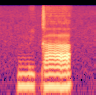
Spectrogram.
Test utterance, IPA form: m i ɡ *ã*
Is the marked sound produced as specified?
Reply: no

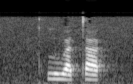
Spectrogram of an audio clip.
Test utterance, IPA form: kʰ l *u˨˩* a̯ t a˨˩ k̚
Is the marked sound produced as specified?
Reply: yes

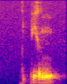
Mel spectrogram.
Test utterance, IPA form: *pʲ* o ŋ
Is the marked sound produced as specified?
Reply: yes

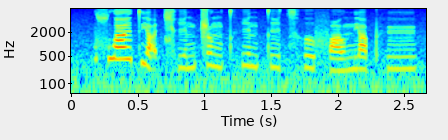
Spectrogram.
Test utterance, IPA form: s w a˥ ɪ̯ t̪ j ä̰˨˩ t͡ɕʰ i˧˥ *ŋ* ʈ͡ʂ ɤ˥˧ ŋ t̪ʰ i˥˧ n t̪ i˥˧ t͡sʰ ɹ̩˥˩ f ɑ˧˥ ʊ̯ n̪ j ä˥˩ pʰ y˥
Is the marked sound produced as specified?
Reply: no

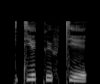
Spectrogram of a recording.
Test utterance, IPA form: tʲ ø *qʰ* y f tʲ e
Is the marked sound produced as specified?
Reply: no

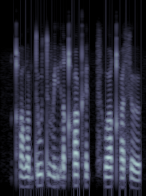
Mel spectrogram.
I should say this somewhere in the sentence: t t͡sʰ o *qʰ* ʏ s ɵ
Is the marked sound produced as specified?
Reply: yes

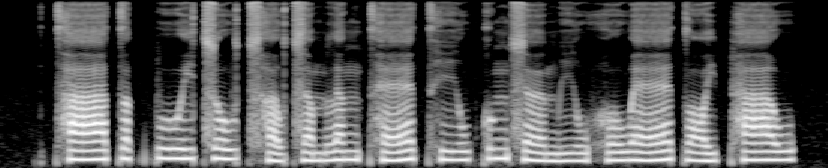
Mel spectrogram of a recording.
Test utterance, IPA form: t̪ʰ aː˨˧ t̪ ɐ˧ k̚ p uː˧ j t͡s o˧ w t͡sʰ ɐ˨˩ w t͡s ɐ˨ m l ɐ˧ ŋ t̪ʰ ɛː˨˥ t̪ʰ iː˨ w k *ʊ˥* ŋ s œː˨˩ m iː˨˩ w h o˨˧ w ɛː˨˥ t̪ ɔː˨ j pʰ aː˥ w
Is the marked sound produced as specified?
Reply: yes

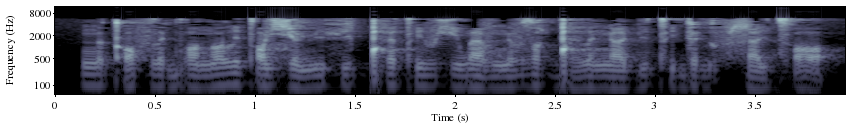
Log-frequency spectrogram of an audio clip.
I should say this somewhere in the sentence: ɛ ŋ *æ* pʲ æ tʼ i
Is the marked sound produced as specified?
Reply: yes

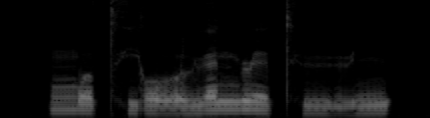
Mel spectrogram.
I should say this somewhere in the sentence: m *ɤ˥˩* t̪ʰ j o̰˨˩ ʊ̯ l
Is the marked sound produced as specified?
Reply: no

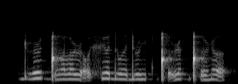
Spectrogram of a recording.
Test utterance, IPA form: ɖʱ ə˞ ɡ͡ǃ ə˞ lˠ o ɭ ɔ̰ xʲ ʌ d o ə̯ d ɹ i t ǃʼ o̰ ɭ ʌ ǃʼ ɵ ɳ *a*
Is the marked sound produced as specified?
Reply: no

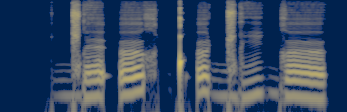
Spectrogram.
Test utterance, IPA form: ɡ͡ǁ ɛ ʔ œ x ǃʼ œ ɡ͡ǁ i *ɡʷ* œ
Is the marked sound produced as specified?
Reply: no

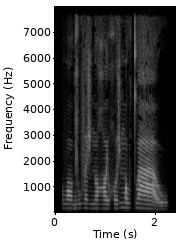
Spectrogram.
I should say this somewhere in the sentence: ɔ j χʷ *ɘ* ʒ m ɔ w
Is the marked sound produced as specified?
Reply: yes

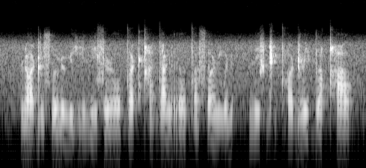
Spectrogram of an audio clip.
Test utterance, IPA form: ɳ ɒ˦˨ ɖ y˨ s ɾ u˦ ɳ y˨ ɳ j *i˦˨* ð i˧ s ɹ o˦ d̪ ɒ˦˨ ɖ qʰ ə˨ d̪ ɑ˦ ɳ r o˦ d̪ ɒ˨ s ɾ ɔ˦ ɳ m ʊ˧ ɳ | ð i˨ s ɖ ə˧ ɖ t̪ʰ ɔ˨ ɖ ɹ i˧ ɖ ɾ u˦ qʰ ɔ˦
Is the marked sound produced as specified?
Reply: yes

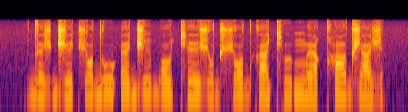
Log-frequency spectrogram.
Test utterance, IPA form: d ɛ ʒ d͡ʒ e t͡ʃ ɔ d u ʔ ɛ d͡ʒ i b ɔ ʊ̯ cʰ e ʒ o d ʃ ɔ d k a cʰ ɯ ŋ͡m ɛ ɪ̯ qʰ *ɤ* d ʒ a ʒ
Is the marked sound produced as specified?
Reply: yes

